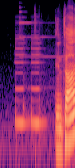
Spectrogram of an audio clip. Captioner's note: buzzer dings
